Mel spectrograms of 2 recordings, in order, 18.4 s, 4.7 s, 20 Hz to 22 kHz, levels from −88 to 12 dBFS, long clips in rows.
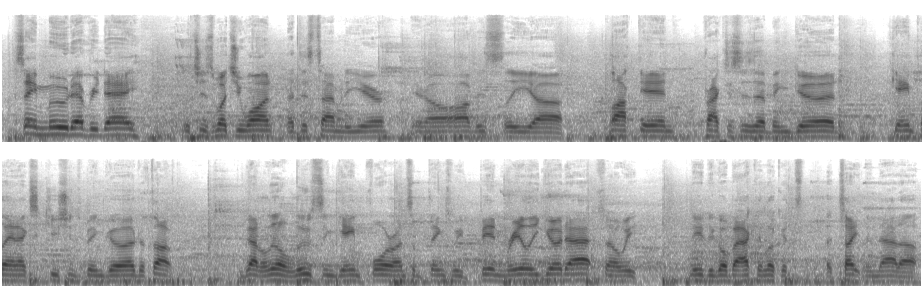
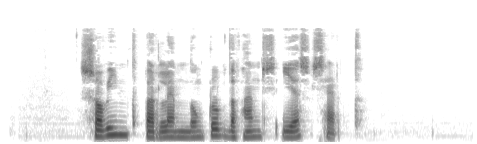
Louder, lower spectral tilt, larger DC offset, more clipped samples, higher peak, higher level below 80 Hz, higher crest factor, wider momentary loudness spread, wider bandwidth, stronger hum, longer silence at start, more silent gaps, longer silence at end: first, -19 LUFS vs -25 LUFS; about the same, -5 dB/octave vs -6 dB/octave; neither; neither; about the same, -2 dBFS vs -2 dBFS; first, -40 dBFS vs -70 dBFS; second, 18 dB vs 26 dB; about the same, 11 LU vs 10 LU; first, 16 kHz vs 11.5 kHz; neither; second, 0 s vs 0.8 s; neither; second, 0 s vs 1.15 s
